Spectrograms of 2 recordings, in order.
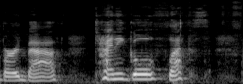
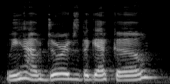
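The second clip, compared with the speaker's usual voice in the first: usual speaking voice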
